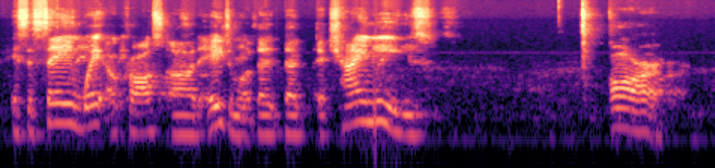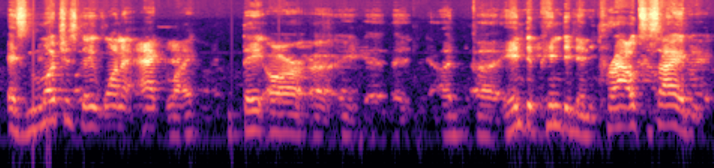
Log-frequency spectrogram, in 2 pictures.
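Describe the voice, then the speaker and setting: A man co-hosting a live podcast, ranting in an animated way with frequent laughter and many restarts. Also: fairly high pitch, poor audio. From United States. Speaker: podcast co-host.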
